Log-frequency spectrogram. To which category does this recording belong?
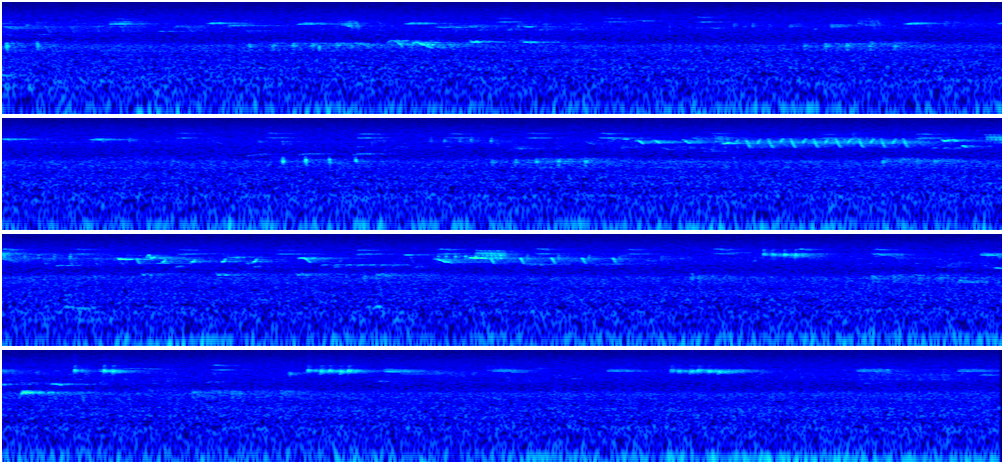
Soundscapes > Nature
